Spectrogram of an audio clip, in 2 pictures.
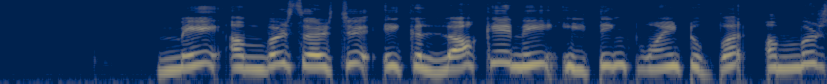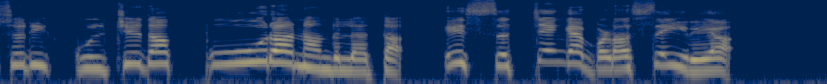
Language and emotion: Dogri, happy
